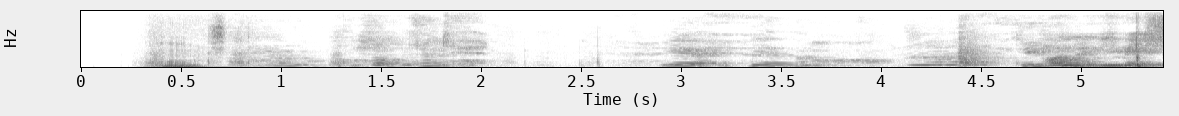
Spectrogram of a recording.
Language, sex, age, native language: Icelandic, male, 14, Icelandic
